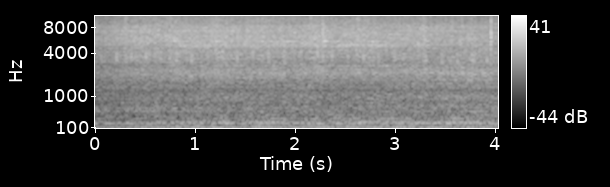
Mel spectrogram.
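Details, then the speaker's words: Monte Carlo with new driveshaft, 38° timing, idling about 850 rpm, condensation in the pipes from sitting: steady smooth low rumble, even beat, no knocks or ticks; normal idle. "So, it's got 38° of timing, idling at like 850 RPM. It's actually mid. Does it sound good? Sounds good."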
